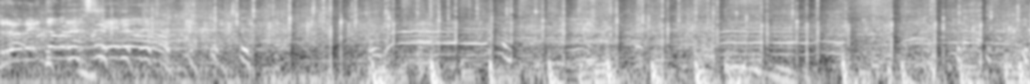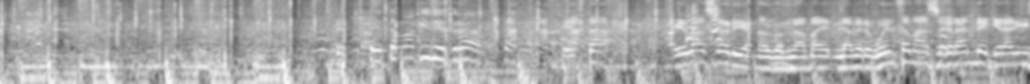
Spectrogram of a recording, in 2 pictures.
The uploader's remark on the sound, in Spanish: Entre el público en el especial de 'Cuerpos especiales'. Entre el público del Teatro Alcázar de Madrid.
